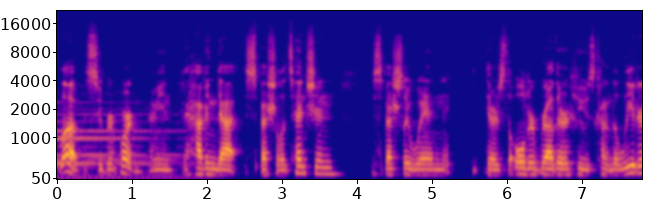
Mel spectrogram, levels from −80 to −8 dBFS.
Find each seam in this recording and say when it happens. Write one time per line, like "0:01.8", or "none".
0:01.7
